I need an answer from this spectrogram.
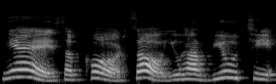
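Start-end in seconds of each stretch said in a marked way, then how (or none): none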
